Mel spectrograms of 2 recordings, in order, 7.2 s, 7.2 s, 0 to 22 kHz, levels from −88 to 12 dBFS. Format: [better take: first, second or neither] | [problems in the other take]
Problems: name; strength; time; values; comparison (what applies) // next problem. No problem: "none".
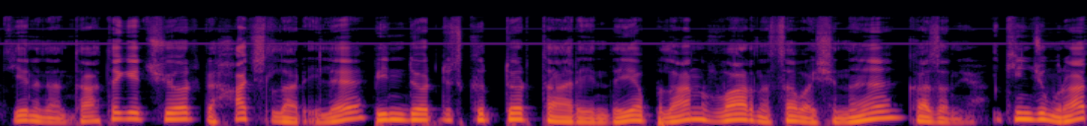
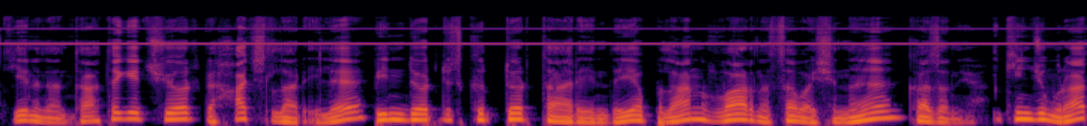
first | high-pitched whine; loud; throughout; 6 kHz, 10 dB below the speech; faint in the first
